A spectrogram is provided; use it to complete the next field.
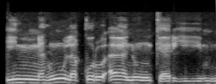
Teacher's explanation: Nun ada gunnah wajibul gunnah 2 harakat.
